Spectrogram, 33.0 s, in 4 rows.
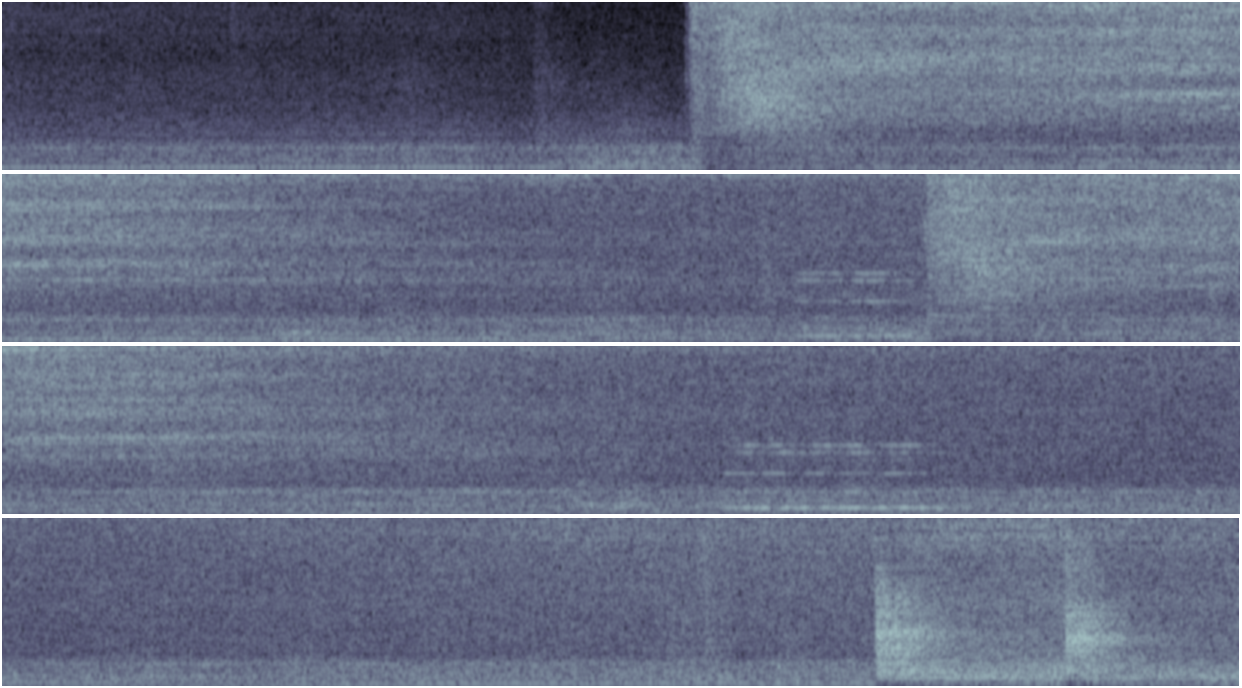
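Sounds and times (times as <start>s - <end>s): compressed air hissing: 4.6s - 23.9s
steady low hum: 5.5s - 33.0s.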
